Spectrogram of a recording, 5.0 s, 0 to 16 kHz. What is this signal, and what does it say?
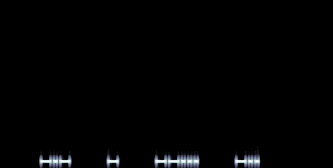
Morse code, heard as a keyed tone, about 25 wpm, spaced as for 12 wpm, 700 Hz. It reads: KT7D
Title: USA Call Signs - 4x Character Spacing - 25wpm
